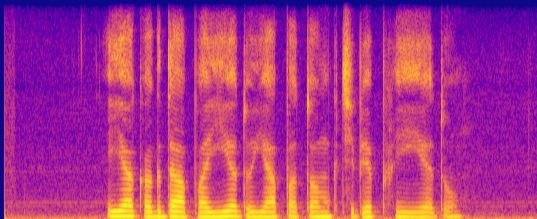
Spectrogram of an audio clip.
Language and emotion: Russian, neutral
